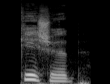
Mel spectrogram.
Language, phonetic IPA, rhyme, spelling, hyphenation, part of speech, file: Hungarian, [ˈkeːʃøːbː], -øːbː, később, ké‧sőbb, adverb, Hu-később.ogg
- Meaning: comparative degree of későn: later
